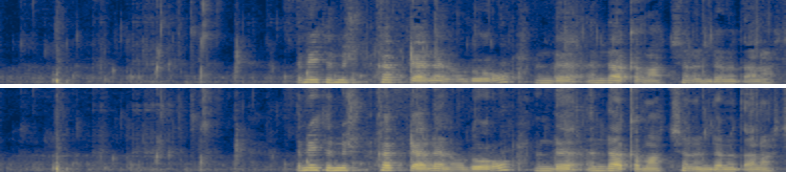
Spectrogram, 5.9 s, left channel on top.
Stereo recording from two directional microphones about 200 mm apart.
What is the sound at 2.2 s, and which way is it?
Speech, 45° right (ahead or behind).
